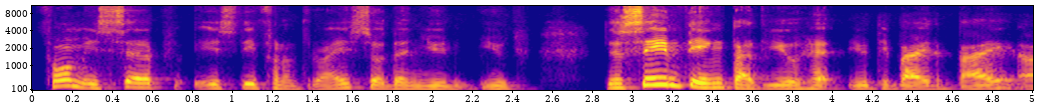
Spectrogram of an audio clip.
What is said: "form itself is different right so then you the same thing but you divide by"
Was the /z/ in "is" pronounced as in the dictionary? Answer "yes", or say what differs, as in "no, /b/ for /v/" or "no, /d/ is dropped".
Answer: no, /s/ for /z/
